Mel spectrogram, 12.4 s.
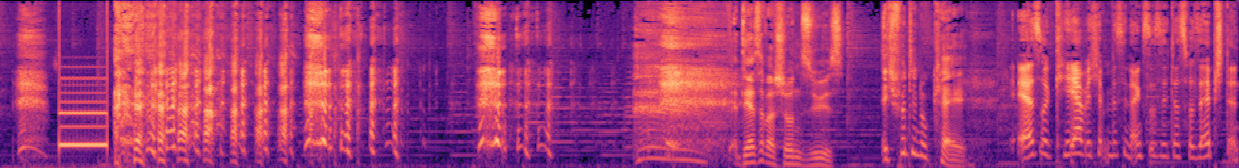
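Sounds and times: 
electronic censor bleep over a spoken name: 0.6s - 1.2s
laughter: 1.2s - 6.1s
speech: 1.4s - 3.6s, 6.6s - 12.3s.

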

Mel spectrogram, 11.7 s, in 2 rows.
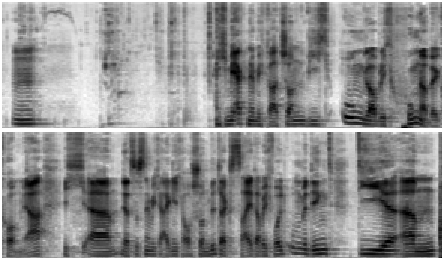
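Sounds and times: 
brief voiced throat sound: 0.0s - 0.8s
slurping and swallowing a sip of water: 0.0s - 2.9s
soft splash of liquid: 1.0s - 2.9s
speech: 2.9s - 11.7s.

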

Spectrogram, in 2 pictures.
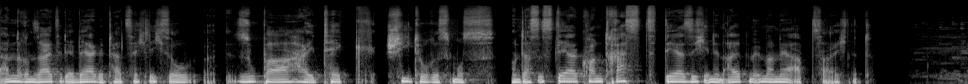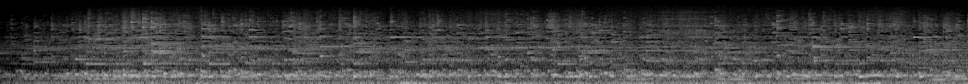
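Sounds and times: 
speech: 0.1s - 8.8s
many bells clanking and ringing: 9.1s - 19.3s.

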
